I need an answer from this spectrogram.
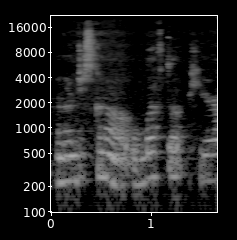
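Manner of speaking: normal talking voice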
